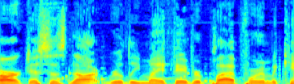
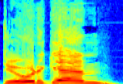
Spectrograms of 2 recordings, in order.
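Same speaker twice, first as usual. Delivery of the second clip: high loud call to retry; loud self-command; 13 semitones higher, 12 dB louder, slower than usual. Real, not acted. Player yells at self to retry the level. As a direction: bark it at yourself. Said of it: "commands self to retry".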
